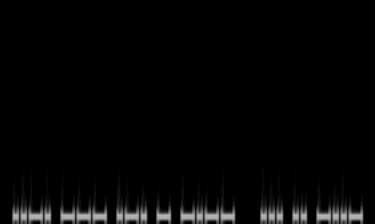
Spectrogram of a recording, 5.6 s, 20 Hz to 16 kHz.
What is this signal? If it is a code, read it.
Morse code, heard as a keyed tone, about 20 wpm, 700 Hz. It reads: FORTY SIX
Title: Pangram Challenge v2 - 20wpm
